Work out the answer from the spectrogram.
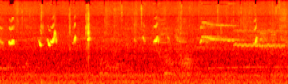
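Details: Little chicks playing with a ball give a few scattered high peeps early on, then mostly quiet background with a faint thin whistle.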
